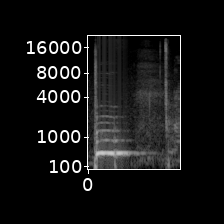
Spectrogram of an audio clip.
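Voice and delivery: high imitated PA beep; one high, short "boop" like an announcement chime; loudspeaker chime. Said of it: "we hear".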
